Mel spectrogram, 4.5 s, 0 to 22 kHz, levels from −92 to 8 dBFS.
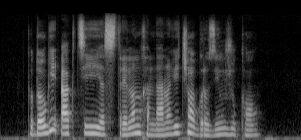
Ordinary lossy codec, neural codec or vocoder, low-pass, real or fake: AAC, 96 kbps; codec, 44.1 kHz, 2.6 kbps, SNAC; 14.4 kHz; fake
